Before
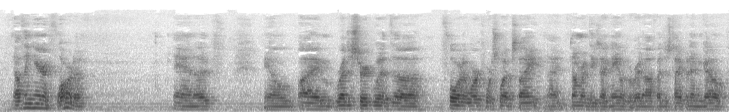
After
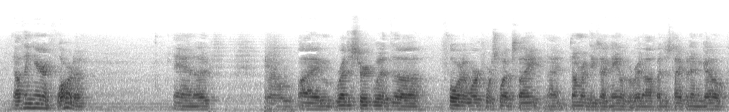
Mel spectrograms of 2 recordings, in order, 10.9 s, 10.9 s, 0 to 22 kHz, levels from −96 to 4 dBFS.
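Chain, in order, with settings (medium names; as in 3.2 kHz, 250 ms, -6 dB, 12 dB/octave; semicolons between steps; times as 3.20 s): 3.13–4.43 s: comb filter that takes the minimum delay 2.1 ms; distance through air 310 m; trim +4 dB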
